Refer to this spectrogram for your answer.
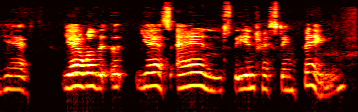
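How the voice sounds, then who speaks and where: This woman's voice is somewhat breathy. She speaks very slowly. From United Kingdom. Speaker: trauma facilitator. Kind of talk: interview answer.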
